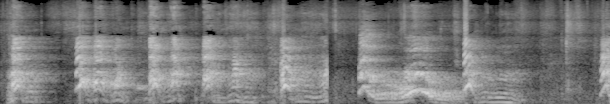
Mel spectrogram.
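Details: Playing Alaskan Malamute puppies aged eight weeks, in bad weather. Their short barks and yips come in clusters about every second, then a rising-falling whine and a brief lull before a final bark.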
